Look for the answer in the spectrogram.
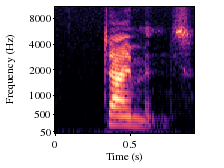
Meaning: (noun) 1. plural of diamond 2. One of the four suits of playing cards, marked with the symbol ♦ 3. The testicles; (verb) third-person singular simple present indicative of diamond
- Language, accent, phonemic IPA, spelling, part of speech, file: English, US, /ˈdaɪ(ə)məndz/, diamonds, noun / verb, En-us-diamonds.ogg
